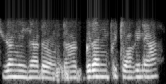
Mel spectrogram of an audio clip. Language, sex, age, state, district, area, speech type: Bodo, male, 18-30, Assam, Kokrajhar, rural, conversation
